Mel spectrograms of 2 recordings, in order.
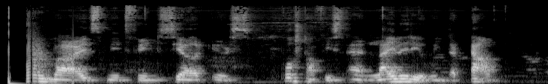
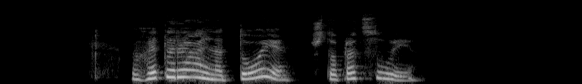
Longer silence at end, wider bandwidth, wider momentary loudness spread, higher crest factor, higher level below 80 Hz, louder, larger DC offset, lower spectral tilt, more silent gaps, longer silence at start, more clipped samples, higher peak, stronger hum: second, 0.5 s vs 1.65 s; first, 17 kHz vs 10 kHz; second, 11 LU vs 14 LU; about the same, 16 dB vs 18 dB; first, -46 dBFS vs -68 dBFS; first, -17 LUFS vs -24 LUFS; neither; about the same, -5.5 dB/octave vs -6 dB/octave; neither; second, 0.1 s vs 1.3 s; neither; first, -2 dBFS vs -8 dBFS; neither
